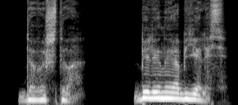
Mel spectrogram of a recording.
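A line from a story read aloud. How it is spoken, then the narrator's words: Breathless exhale. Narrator (Russian): только и выдохнул он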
